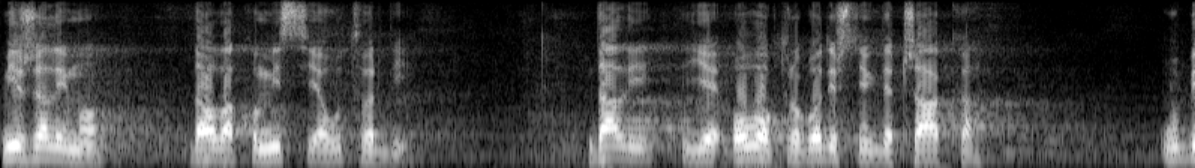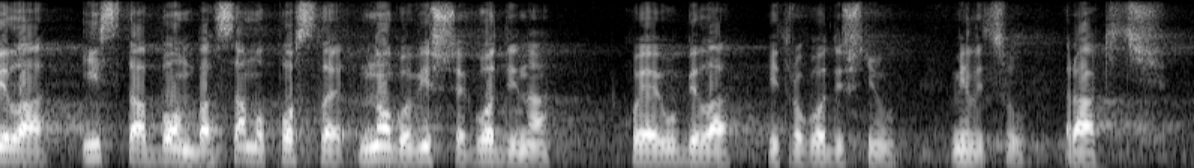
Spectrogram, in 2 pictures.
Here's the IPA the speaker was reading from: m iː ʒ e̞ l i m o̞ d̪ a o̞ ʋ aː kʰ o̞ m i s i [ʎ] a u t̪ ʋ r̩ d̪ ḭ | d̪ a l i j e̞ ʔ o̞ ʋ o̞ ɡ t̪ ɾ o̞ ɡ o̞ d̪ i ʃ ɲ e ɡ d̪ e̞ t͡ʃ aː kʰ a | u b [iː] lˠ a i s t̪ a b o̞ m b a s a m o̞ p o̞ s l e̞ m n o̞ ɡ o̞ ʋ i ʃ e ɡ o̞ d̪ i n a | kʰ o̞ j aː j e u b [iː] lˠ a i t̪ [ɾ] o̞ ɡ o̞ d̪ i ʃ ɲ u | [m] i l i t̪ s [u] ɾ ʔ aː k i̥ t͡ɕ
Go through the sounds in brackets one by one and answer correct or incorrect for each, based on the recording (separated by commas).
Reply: incorrect, incorrect, incorrect, correct, correct, correct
